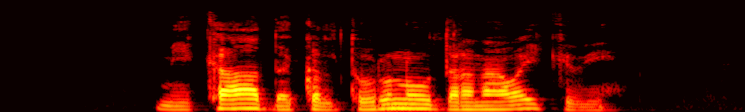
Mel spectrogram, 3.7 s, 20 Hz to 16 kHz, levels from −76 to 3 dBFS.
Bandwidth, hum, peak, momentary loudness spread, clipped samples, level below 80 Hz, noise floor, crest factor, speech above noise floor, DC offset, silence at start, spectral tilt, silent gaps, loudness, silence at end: 10.5 kHz; none; 0 dBFS; 21 LU; under 0.1%; -60 dBFS; -74 dBFS; 22 dB; 54 dB; under 0.1%; 0.8 s; -8 dB/octave; none; -20 LUFS; 0.7 s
